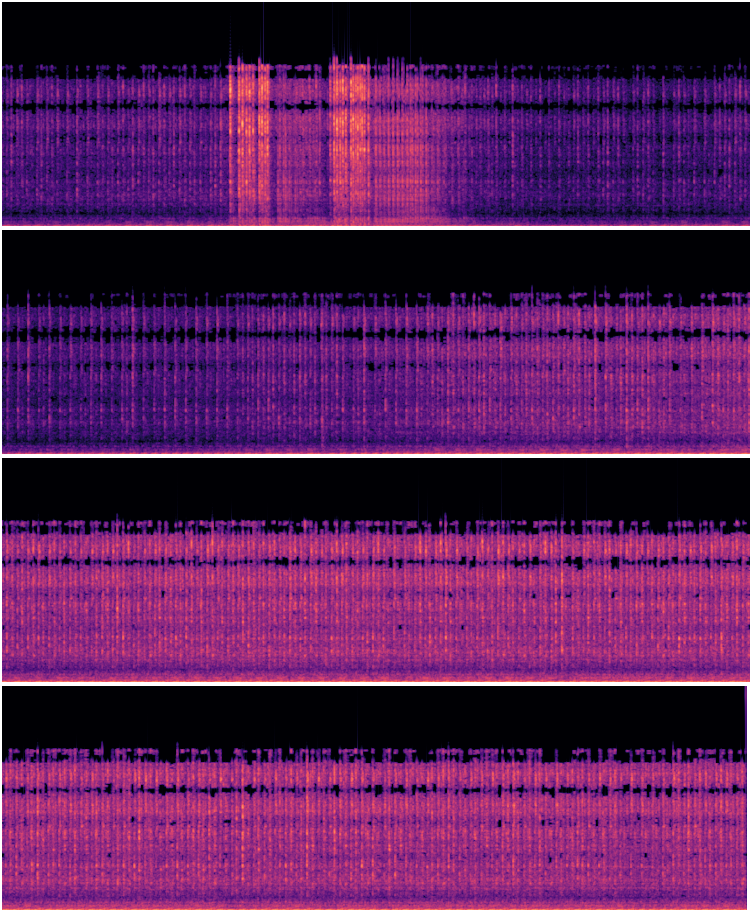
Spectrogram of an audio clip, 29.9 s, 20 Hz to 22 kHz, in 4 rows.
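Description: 1940 Harley-Davidson UL's 74 cubic inch flathead V-twin running at idle with an even, pulsing beat, and a short burst of noise about three seconds in. It grows louder between about ten and fifteen seconds in, then holds steady.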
